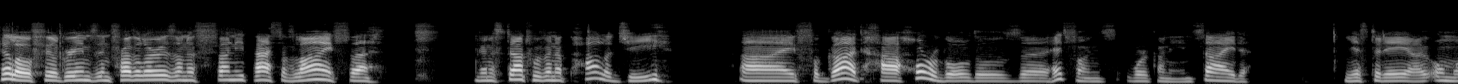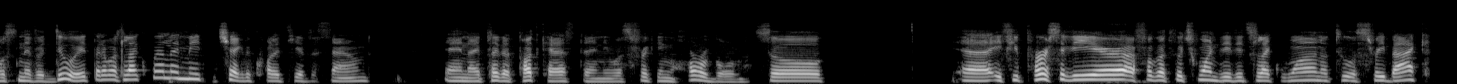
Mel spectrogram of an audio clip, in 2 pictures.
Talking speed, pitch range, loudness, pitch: 160 wpm, 155-200 Hz, -20 LUFS, 175 Hz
